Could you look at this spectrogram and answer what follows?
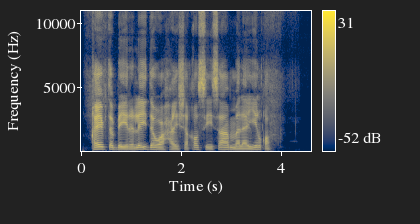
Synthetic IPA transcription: qɛjbt̪ʰɐbɛjɾɐlɛjd̪ɐwɑħɑjʃɑqɑsiːsaːnmɐlaːjiːŋqɔf

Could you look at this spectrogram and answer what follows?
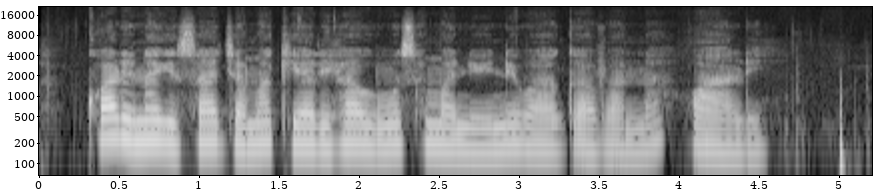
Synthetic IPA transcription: kwaːlenaɣisaɟamakialiɦawimusamanioinewaɡaβa̰nawaːli

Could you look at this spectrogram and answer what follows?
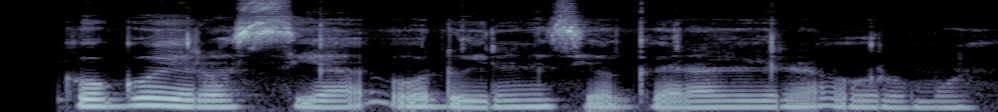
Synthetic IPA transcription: ikoɡoeɾɔsjao̰doiɾenesjɔ̰ɡɛ̰ɾaɣeɾɾa̰oɾomwɛ

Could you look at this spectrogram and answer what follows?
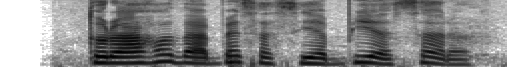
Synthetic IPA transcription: t̪oɾaːɦɔðabɛsasiabiasaɾa

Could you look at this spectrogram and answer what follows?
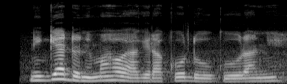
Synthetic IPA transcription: niɡeadonemaɦɔjaɣeɾakodoɡoːɾane

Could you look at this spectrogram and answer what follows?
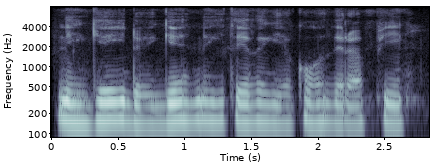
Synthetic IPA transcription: niːŋɡeɣidoiɡeneɣiteːðeɣijakohoðeɾapi

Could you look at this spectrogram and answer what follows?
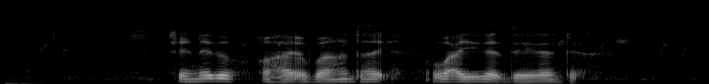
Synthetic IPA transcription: ʃɪnːɪðʊwɑħɑjʔʊ̰baːɦɐnt̪ʰɐɦɛ̰j | wɑ̰ʕjɪɣɐd̪ɛːɣaːŋkʰɐ

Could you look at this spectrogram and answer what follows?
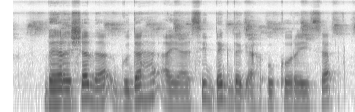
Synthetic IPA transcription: bɛːɾɐʃɐðɐɡʊd̪ɐɦɐʔːjaːsɪd̪ɛɡd̪ɐɡɐhʊkʰɔɾɛjsɐ

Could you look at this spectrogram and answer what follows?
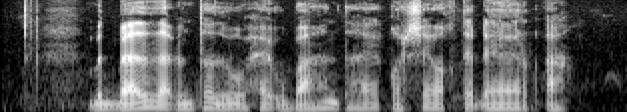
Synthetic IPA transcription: bɐd̪̚baːðɐðɐʕʊnt̪ʰɐðʊwɑħɑjʔʊbaːɦɐnt̪ʰɐɦɛjqɔrʃɛwɑqt̪ʰɪɖɛːrɐh

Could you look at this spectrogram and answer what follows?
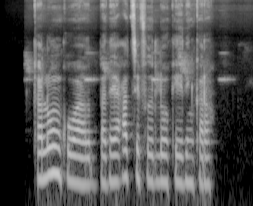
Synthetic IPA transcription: kʰɐluːŋkʰʊwɑːbɐðɛːʕɑd̪sɪfʊðd̪lɔːkʰɛːðɪŋkʰɐɾɔ

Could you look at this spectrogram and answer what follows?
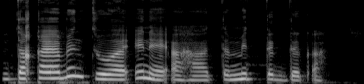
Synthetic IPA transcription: ɪnt̪ɐqɛːβɪnt̪ʰʊwaːʔɪnɛjʔɐɦaːt̪ʰɔmɪd̪̚ːɛɡ̚d̪ɐɡɐh

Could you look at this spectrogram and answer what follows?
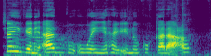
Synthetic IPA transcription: ʃɛjɡɐnɪʔaːd̪̚buːʔʊwɛːnjɐɦɛjɪnuːkʊqɑɾɑ̰ːʕɔ

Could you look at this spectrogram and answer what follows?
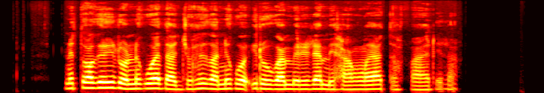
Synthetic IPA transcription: netwaɣeɾiɾɔneɣwɛðad͡ʒɔɦeɣaneɣwɔʔiɾouɣameɾeɾɛmeɦaŋɔjatafaːɾeɾa

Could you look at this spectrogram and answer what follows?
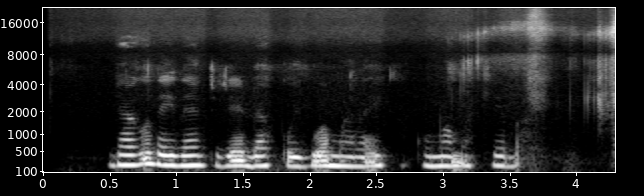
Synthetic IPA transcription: daɣɔðaiðantiɾɛɗakuiɡṵa̰mala̰ikakumamakɛɓa

